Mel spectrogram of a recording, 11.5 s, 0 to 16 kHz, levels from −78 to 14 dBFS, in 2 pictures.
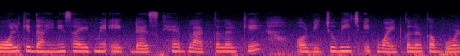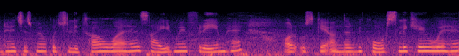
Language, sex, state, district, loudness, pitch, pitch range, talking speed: Hindi, female, Chhattisgarh, Bilaspur, -18 LUFS, 225 Hz, 210-235 Hz, 195 wpm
